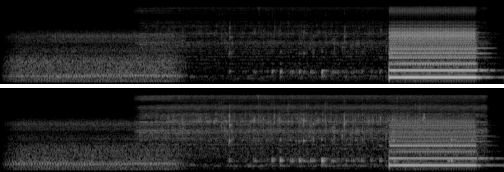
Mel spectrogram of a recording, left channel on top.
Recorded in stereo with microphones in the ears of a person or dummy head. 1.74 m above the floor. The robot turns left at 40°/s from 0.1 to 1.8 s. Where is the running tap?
40° right (ahead or behind), 1.2 m; by 4.9 s 50° right (ahead or behind), 1.2 m.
